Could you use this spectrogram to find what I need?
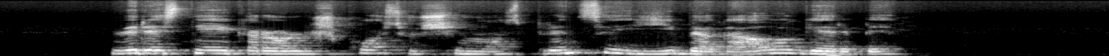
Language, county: Lithuanian, Utena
